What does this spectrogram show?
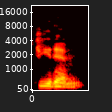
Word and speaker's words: girem: The G is a very soft G. It's not like the word G double E, but much softer. Girem. It has a sort of a Portuguese quality to that.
